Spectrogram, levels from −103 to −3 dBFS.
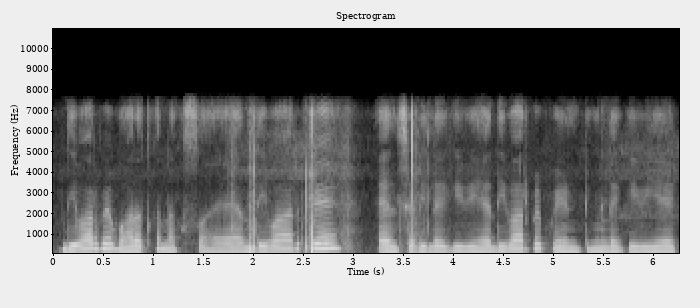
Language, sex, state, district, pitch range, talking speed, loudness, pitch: Hindi, female, Uttar Pradesh, Saharanpur, 210-240 Hz, 180 wpm, -26 LUFS, 215 Hz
